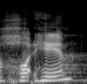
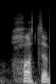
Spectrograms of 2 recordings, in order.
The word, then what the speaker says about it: Hotham: a hot ham, like a roast ham, like hot ham. like a cooked ham? Yeah, or like a turkey. It's pronounced Hotham. Hot them.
